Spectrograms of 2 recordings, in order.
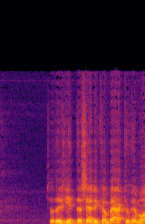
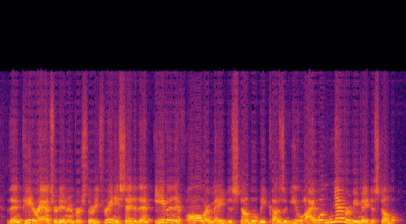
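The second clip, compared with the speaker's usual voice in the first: raised pitch, earnest reading of Peter's vow; scripture reading; 9 semitones higher than usual. Acted. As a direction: lift the voice to read Peter's bold promise. Reading Peter's boast aloud.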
